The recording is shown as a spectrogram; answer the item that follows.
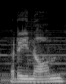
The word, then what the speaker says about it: Renon: Renon, that's how you say it in Japanese.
